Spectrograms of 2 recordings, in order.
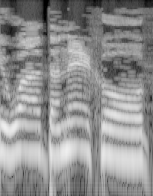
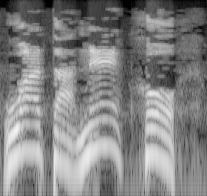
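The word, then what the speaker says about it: Zihuatanejo: Llega el austral radicado en Canadá, mexicano, el hombre chilango en las venas, dice, a ver pirata, pronuncia conmigo, sí, guatanejo, cuauhtémoc, y tilsalclip, anticutli, dice, ahora, a ver, sí, guatanejo, cu, au, te, moc, la otra que se vaya a la burger, dice.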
